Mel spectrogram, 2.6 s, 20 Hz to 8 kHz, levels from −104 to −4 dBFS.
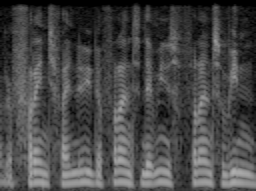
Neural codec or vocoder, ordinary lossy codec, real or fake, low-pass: none; Opus, 64 kbps; real; 7.2 kHz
